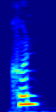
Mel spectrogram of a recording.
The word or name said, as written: kun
